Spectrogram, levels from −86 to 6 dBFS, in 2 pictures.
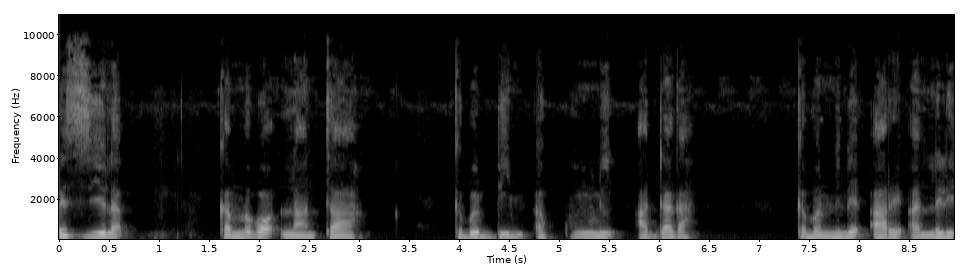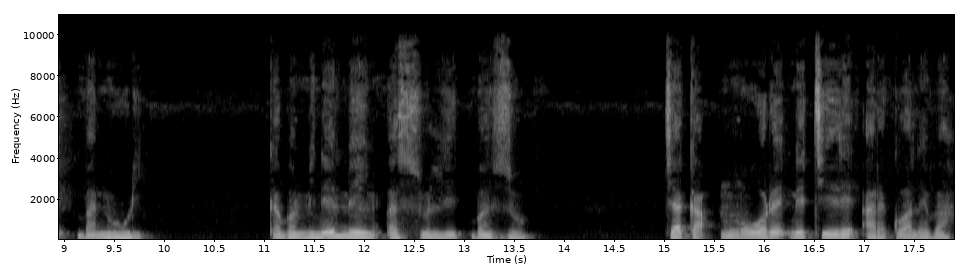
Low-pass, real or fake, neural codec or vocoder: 9.9 kHz; fake; codec, 24 kHz, 0.9 kbps, WavTokenizer, medium speech release version 2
